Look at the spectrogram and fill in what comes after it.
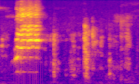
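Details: Goat on a farm during the daily routine of herding goats gives one loud, high, wavering bleat lasting about a third of a second, followed by people talking nearby.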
